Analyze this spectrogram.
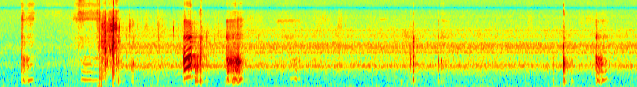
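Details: Infant with several short, abrupt hiccups and soft vocal noises in a quiet room; ordinary hiccups.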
